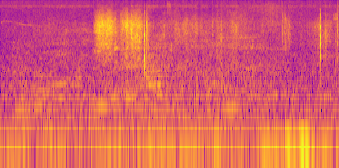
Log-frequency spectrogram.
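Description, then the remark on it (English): Soft handling noises: Howard's fingers and rings rubbing and clicking against a gemstone in a few sparse, quiet scrapes and taps over a hushed background, in a film scene. “But all, all how all we hear here is Howard's fingers and rings on that stone.”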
